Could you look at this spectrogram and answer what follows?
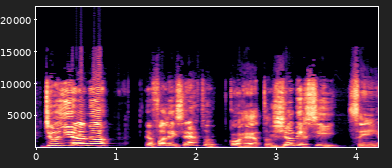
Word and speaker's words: Jamberci: Jambercy. Sim. É desse jeito que pronuncia?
